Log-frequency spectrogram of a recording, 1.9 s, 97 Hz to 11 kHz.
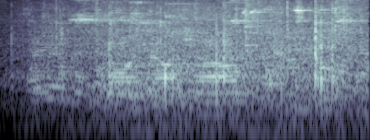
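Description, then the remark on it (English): Horse-drawn carriage hooves clip-clop in a few sharp, uneven knocks on pavement on Mackinac Island in Lake Huron, Michigan, on the 4th of July, set against a busy outdoor background of murmuring voices. “This island in Lake Huron is famous for its fudge and horse-drawn carriages.”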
